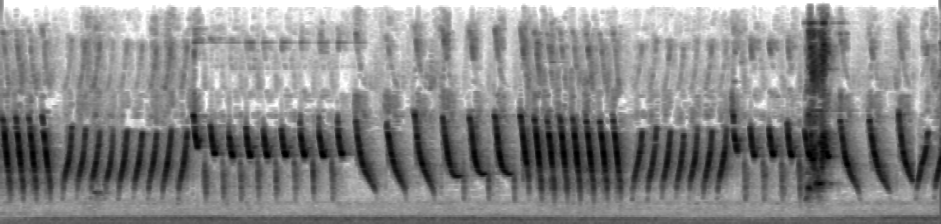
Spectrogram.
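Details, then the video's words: Munia song as a master recording for training other songbirds: energetic trills of sharp, high falling chirps in shifting rhythms, a brief noisy burst near the end, low steady hum throughout. "Masteran Burung Peking Emprit Kaji Gacor ❗❗Isian full Kenari"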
